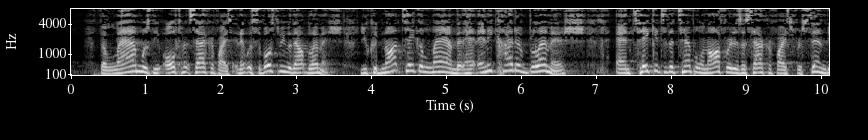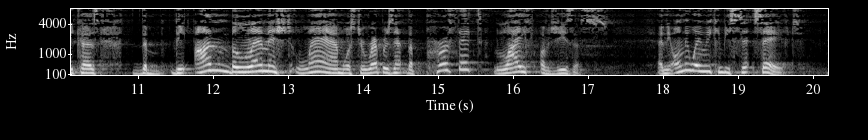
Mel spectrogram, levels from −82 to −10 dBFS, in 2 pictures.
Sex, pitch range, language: male, 160-225 Hz, English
